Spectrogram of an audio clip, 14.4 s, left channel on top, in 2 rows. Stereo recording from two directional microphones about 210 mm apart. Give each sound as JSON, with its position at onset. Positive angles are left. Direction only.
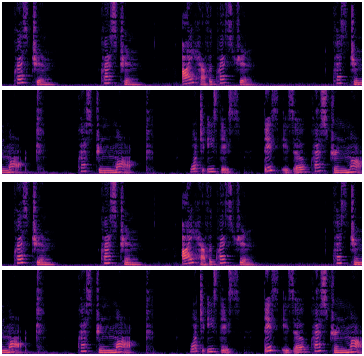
{"t": 0.2, "sound": "a woman's voice", "side_deg": 10}
{"t": 3.5, "sound": "a woman's voice", "side_deg": 10}
{"t": 6.6, "sound": "a woman's voice", "side_deg": 5}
